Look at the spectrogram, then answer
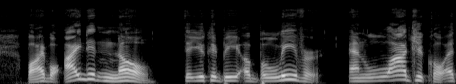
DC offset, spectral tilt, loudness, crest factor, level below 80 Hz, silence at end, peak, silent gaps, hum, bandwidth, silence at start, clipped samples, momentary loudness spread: under 0.1%; -6.5 dB/octave; -20 LUFS; 18 dB; -50 dBFS; 0 s; -2 dBFS; none; none; 14.5 kHz; 0.3 s; under 0.1%; 11 LU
